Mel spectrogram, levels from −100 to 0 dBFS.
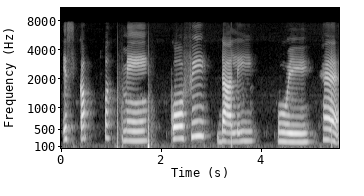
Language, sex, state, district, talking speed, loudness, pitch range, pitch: Hindi, female, Punjab, Fazilka, 75 wpm, -16 LUFS, 210-280 Hz, 230 Hz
